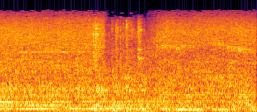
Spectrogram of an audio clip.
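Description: A racing truck's gearbox shifts up with a brief break in the engine's roar.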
